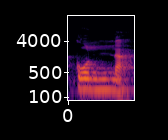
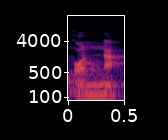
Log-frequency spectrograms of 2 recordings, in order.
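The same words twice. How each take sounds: First: কন্যা as "kon-na" with a closed o; correct pronunciation. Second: কন্যা as "konna" with an open aw, "kawn-na"; wrong pronunciation. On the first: Teacher correcting students, কন্যা with closed o, "kon-na". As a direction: round the first vowel of কন্যা to o. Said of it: "শুদ্ধ উচ্চারণটা কি". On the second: Teacher showing what we commonly say, কন্যা as "kawn-na". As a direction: open the first vowel of কন্যা to aw. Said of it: "যেমন আমরা বলি". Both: Shown as a demonstration.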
